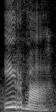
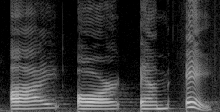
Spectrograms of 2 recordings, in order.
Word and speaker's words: Irma: letters is my name, I-R-M-A. It turns out the oldest and largest grocery store chain in that country is named Irma and pronounced like my name.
